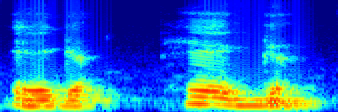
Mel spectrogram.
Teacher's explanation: I promise you mine's a g it's not a k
